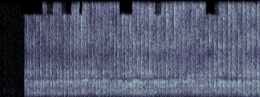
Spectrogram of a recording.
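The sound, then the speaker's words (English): Rapid clicks of a spinning game wheel burst in abruptly and tick in a fast, steady stream of many sharp taps that keeps going to the end. “Heading on over to the wheel. Yep. And, I don't know, I guess maybe since I brought it up, I'll do the spinning. Why not? There you go.”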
